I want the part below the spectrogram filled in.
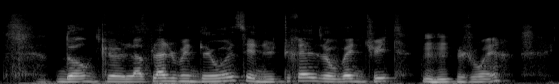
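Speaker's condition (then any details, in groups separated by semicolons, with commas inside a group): Dystonia; elocution difficulties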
